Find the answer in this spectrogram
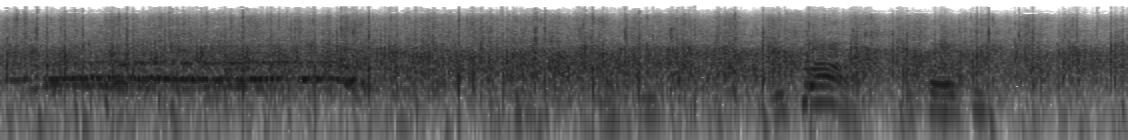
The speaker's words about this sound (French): Merci d'applaudir Alex Ramirez.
